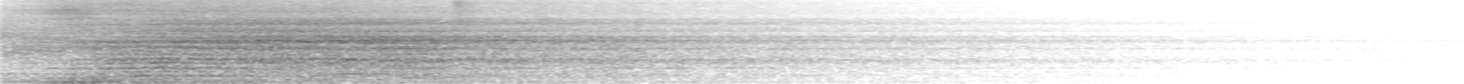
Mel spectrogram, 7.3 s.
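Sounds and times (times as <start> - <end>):
sci-fi effect: 0.0 - 5.3.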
